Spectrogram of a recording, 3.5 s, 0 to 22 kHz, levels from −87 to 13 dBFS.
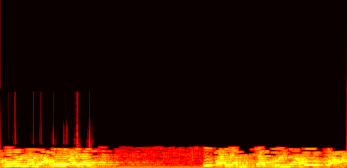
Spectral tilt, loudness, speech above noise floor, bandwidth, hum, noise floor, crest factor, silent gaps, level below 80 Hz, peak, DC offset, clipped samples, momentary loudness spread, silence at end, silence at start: -10 dB/octave; -10 LUFS; 23 dB; 3.5 kHz; none; -32 dBFS; 10 dB; none; -48 dBFS; 0 dBFS; under 0.1%; under 0.1%; 10 LU; 0 s; 0 s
